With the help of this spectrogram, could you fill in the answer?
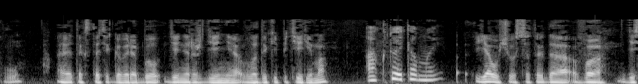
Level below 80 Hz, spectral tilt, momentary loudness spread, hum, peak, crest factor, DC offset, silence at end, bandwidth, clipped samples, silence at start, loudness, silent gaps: -30 dBFS; -6.5 dB/octave; 9 LU; none; 0 dBFS; 14 dB; under 0.1%; 0 s; 8.6 kHz; under 0.1%; 0.05 s; -14 LUFS; none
